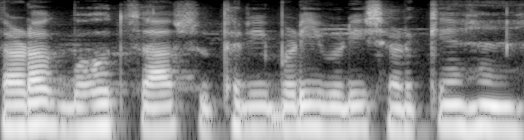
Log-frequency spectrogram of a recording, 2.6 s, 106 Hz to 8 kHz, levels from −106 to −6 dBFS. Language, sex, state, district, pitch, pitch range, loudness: Hindi, female, Uttar Pradesh, Lucknow, 150 Hz, 150-160 Hz, -19 LUFS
